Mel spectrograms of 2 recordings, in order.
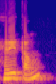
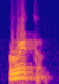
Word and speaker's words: rhythm: It's not rhythm. It's rhythm. So here h is silent.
